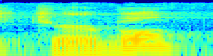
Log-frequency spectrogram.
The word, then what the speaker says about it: GRBL: Actually, I think the correct way to say it is gerbal.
